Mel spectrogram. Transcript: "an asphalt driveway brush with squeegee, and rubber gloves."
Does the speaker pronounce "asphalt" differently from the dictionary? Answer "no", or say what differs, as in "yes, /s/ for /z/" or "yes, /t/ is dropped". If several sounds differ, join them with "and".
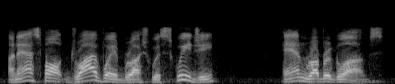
no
